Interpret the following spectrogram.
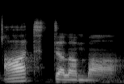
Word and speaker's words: Art Delamar: They were a wonderful commission by Art Delamar on Fiverr. It's spelled exactly how it sounds, ART, Delamar.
